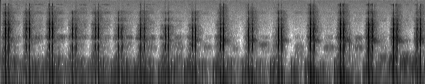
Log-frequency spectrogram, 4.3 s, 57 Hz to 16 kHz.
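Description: A flat wooden stick is scraped and flicked across the teeth of a small, solid, blue plastic fine-tooth hair comb held in hand. It makes 17 quick, brittle ratcheting bursts at a slightly uneven pace, each a short bright crackle over a low rumbling hum, with almost no ring after each stroke.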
